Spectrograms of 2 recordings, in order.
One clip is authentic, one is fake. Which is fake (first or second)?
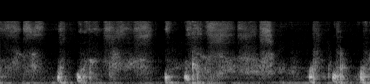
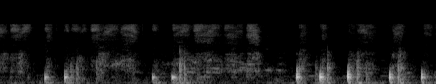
first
